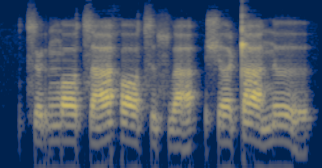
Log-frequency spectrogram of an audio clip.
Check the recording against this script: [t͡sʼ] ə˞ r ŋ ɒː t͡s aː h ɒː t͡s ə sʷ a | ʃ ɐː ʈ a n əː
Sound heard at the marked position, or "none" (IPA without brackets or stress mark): t͡s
